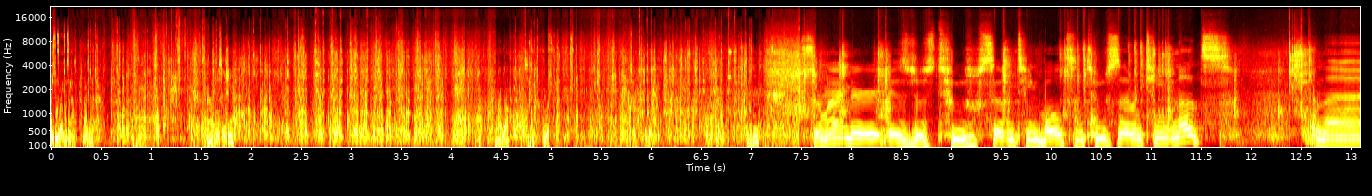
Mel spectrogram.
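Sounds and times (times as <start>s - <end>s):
wrench rattling clicks: 9.4s - 12.8s.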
